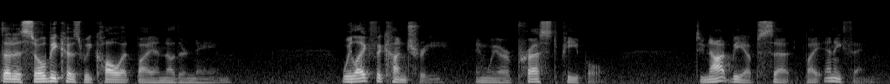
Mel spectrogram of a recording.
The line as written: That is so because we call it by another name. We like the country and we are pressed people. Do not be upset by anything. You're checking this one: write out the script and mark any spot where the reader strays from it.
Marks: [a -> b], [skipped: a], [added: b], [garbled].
That is so because we call it by another name. We like the country and we are pressed people. Do not be upset by anything.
